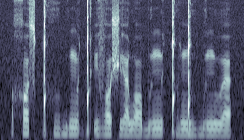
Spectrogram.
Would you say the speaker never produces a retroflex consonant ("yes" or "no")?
yes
